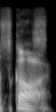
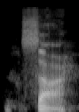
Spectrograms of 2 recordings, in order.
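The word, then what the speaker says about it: Sarr: Is it Sar or Scar? Sar. S-A-R.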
